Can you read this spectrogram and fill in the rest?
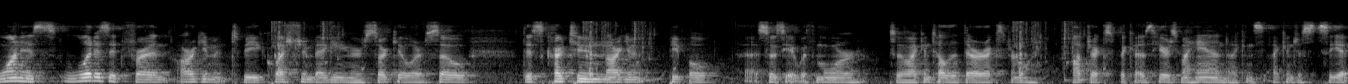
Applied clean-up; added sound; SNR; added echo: none; Water / Splash, splatter; 16 dB; reverberation time 0.9 s.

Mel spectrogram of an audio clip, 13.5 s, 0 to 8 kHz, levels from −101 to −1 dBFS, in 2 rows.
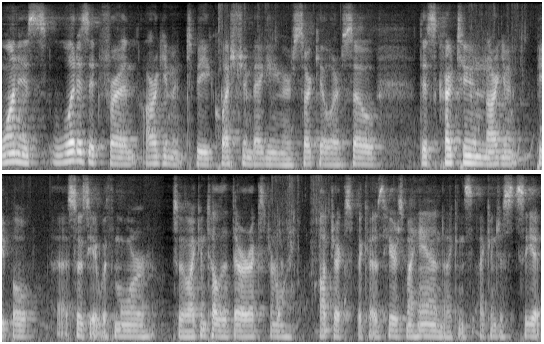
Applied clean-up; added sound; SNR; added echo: neural separator model SepFormer DNS4.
